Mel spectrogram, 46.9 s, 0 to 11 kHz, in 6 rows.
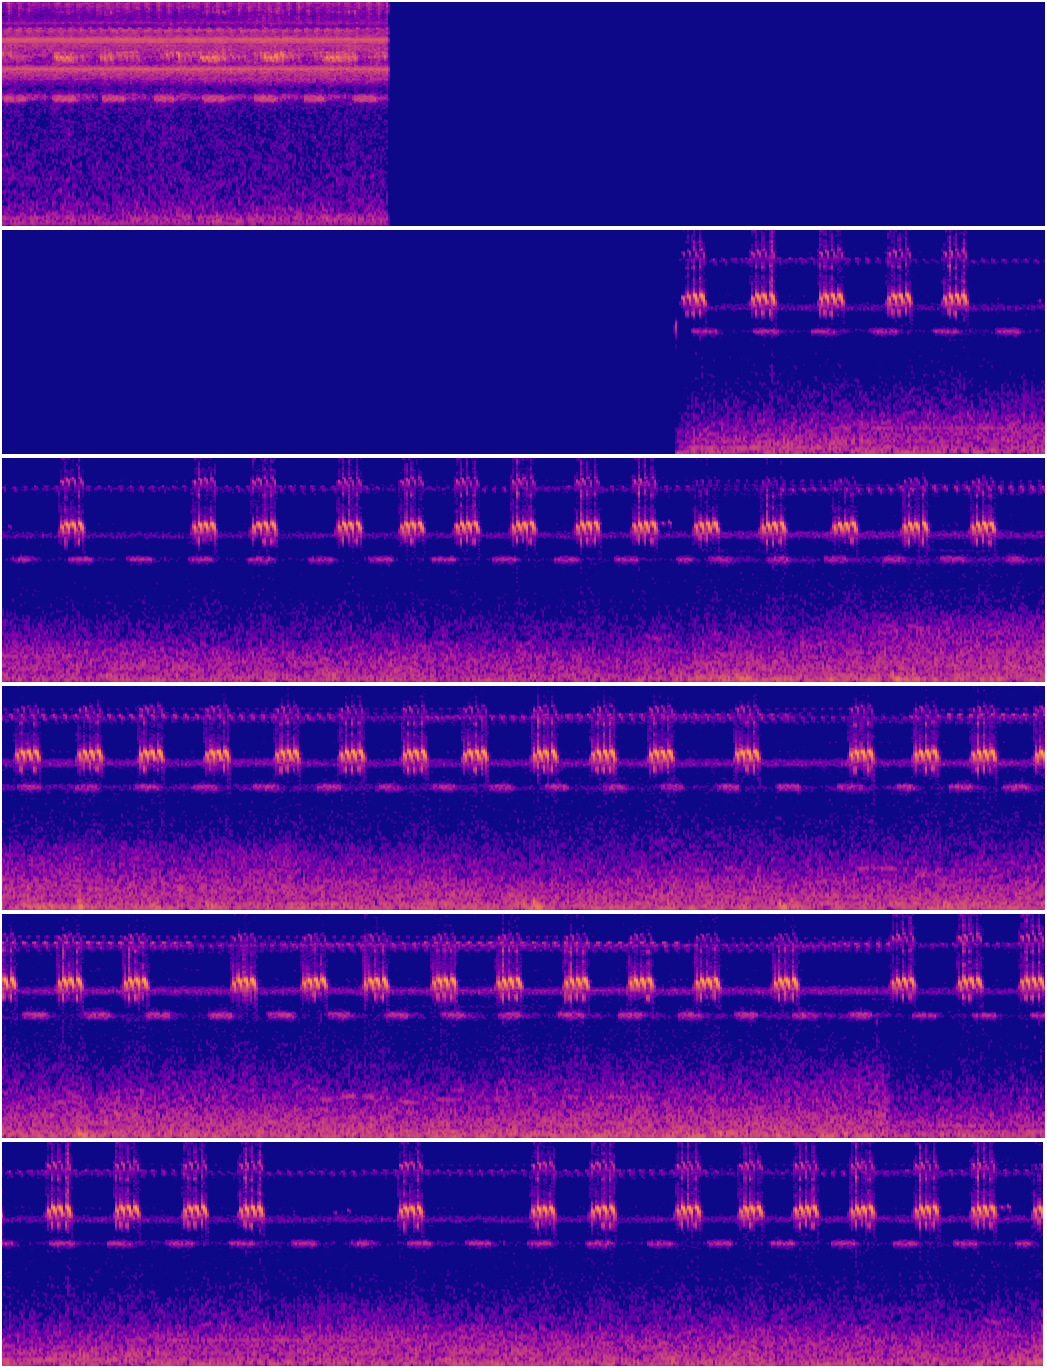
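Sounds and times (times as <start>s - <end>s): cricket chirping: 0.0s - 2.9s, 12.9s - 46.9s.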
